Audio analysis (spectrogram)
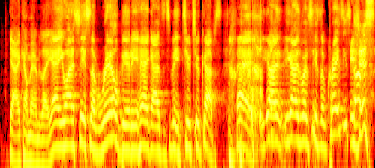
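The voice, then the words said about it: Character voice like Dennis Miller. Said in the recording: “doing an impression of Dennis Miller”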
